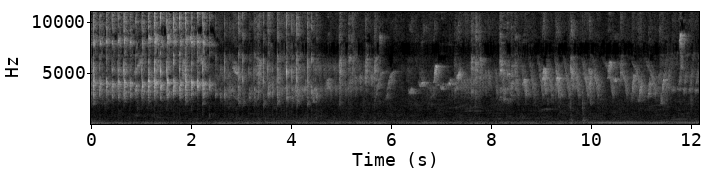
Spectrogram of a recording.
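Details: Female lovebird in breeding condition; a fast run of sharp, high chirps about three per second, followed by busier, irregular high twittering and squeaky notes, with a low steady hum underneath.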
